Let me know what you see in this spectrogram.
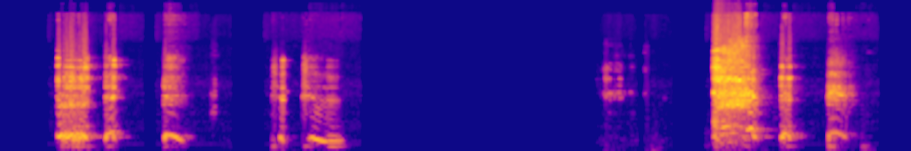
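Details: A young woman who smokes gives repeated forceful, harsh throat clearing in short bursts, with a long pause and faint sounds between groups; she also has a deep barking smoker's cough and constantly clears her throat.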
